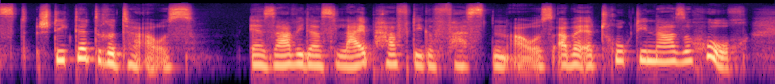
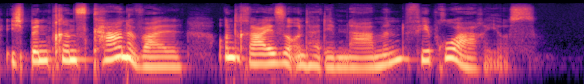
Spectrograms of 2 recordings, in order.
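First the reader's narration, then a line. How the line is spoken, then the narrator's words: Man calling out. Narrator (German): rief der Mann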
